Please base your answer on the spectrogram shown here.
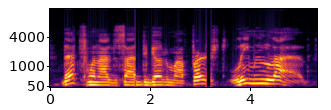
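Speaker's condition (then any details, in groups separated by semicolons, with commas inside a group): Traumatic brain injury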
